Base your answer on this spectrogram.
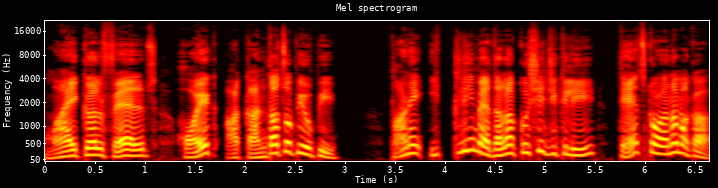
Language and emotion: Goan Konkani, surprised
